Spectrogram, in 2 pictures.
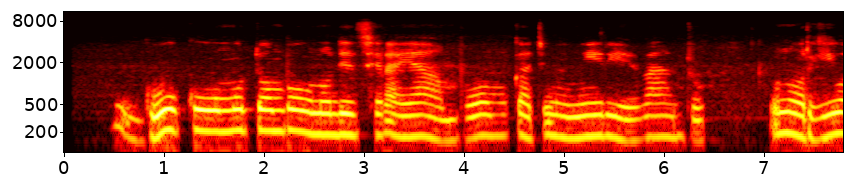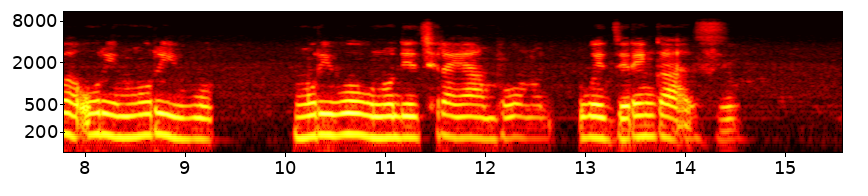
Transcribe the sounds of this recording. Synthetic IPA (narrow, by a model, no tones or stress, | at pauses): ɡʱukumuto̞mbo̞uno̞ɗe̞t͡se̞ɾa̰jambo̞mukatimwemwirije̞ʋantʰu | uno̞rwiwaʔuɾimuriwo | muɾiwo̞uno̞ɗe̞t͡se̞ɾajambo̞ | we̞d͡ze̞ɾeŋɡaːzi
